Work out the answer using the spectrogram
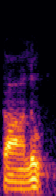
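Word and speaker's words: तालु: So when we say talu, that also has ta plus a plus lakara plus u, right? So there is a takara, there is a akara, then lakara and ukara. So together we pronounce it as talu, and so on.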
